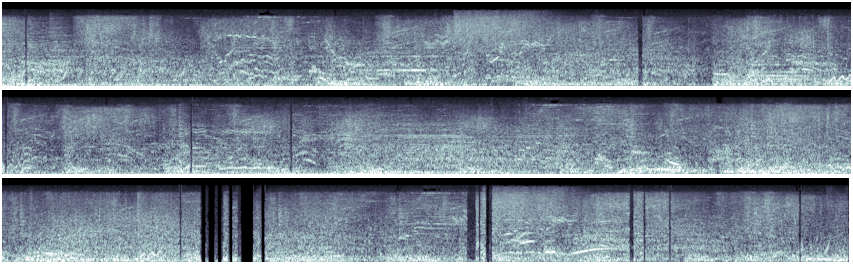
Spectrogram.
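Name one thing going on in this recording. Cartoonish battle sounds clash with quick hits, zaps and small blasts.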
